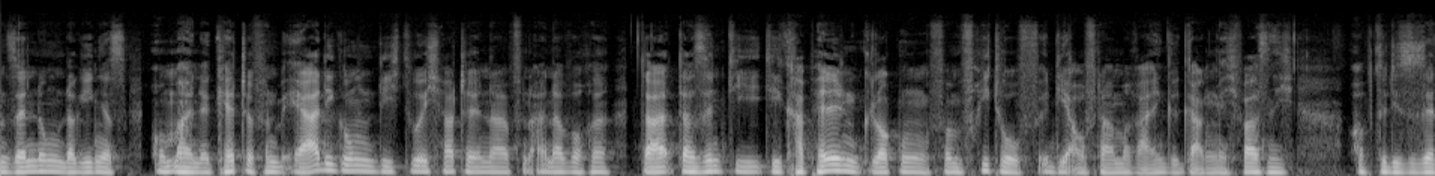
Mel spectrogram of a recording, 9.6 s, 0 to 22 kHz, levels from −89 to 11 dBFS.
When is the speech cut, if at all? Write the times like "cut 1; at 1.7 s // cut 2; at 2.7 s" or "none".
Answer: cut 1; at 0.9 s // cut 2; at 4.2 s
